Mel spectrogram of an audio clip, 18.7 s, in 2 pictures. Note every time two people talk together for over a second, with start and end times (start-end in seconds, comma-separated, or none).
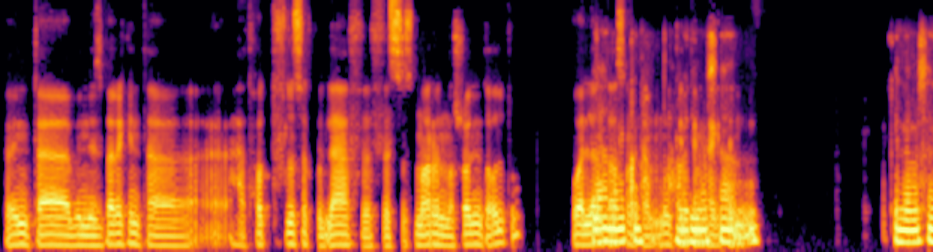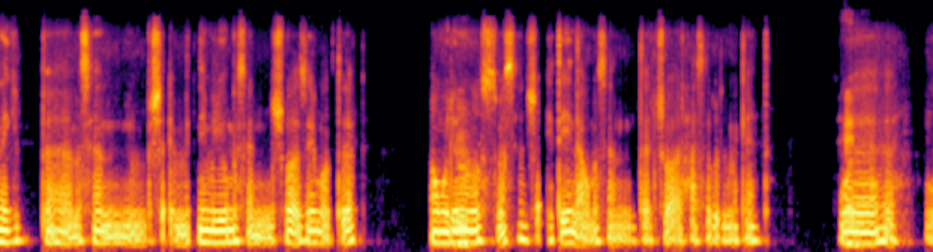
5.9-7.6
